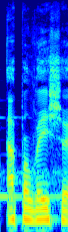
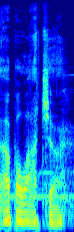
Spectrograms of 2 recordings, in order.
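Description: First: The middle syllable sounds like 'lay'. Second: The middle syllable sounds like 'latch'. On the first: It marks the speaker as an outsider. The speaker calls it wrong. "for saying Appalachia" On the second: It is how insiders say it. The speaker calls it right. "instead of Appalachia"

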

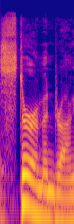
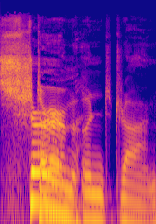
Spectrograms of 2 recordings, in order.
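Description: First: The phrase is said without added weak vowels. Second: The phrase is said with added weak vowels. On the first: The speaker calls it wrong. "You're not supposed to say Sturm und Drang" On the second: The speaker calls it right. "It's Sturm und Drang"

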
